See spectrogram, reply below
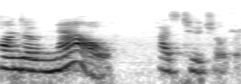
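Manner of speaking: heavy stress landing on "now". Showing how to stress an important word in a sentence: stress on now. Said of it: "We would we could stress now".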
